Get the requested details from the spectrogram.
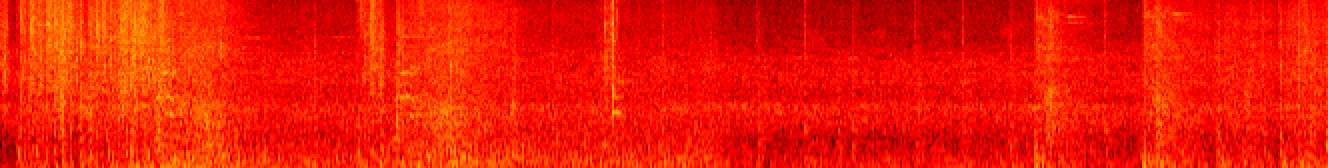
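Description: Gunfire from a game crackles in rapid bursts.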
